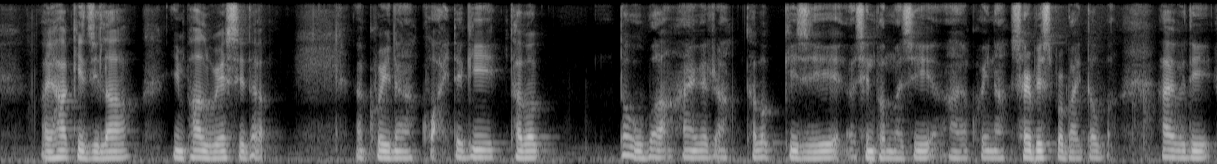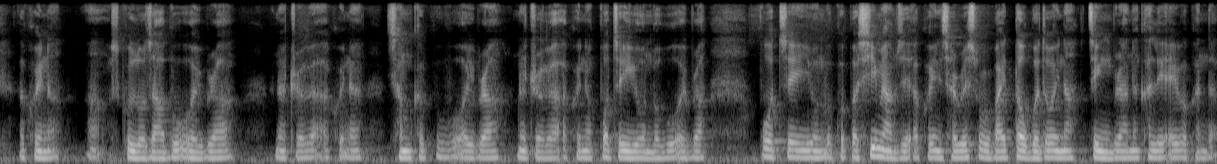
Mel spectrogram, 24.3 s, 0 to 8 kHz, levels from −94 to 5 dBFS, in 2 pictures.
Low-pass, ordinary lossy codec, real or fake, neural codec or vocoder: 7.2 kHz; none; real; none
